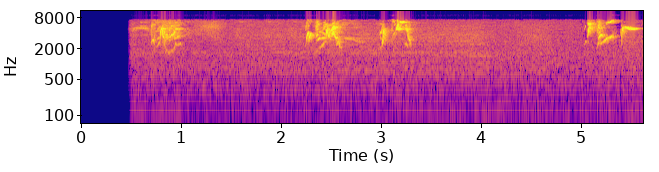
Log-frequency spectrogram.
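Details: European goldfinch recorded in 2014, singing in short bursts of bright, tinkling, twittering notes with quick up-and-down slurs, four separate phrases spaced over a few seconds against a soft steady background hiss.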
